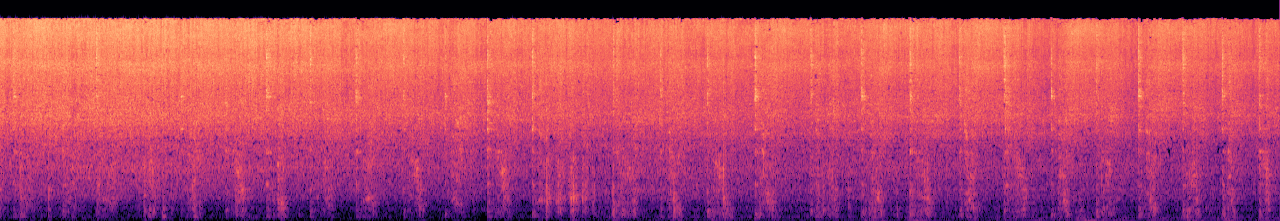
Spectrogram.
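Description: Chicken pieces and chopped tomatoes sizzling in hot oil in a metal pot while a slotted metal spatula stirs and scrapes against the pot in frequent short strokes, the mixture being fried well (bhuna) after the tomatoes go in.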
